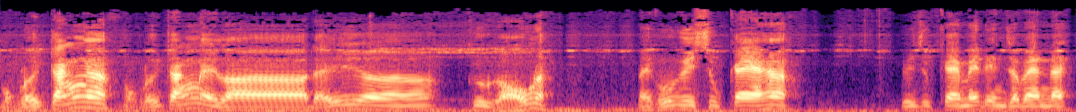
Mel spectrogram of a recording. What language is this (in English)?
Vietnamese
